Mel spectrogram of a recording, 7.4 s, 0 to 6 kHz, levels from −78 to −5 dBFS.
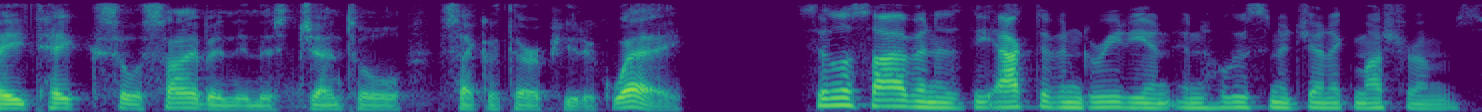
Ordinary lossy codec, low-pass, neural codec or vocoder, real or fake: AAC, 48 kbps; 5.4 kHz; none; real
